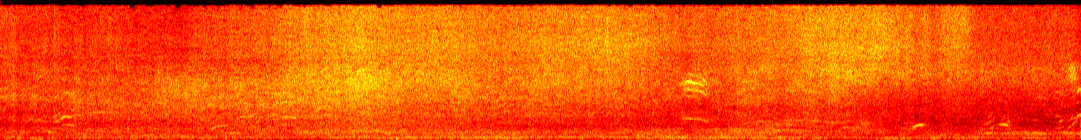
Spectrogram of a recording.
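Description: Shore break washing in and out around the anglers' legs, a continuous rush of surf that swells a little about three to four seconds in.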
